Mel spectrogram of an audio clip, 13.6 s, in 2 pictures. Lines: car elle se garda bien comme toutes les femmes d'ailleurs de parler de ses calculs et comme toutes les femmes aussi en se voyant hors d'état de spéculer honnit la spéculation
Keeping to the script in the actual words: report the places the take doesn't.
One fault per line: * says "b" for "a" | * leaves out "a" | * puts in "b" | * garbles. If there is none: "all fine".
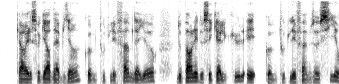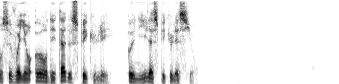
all fine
